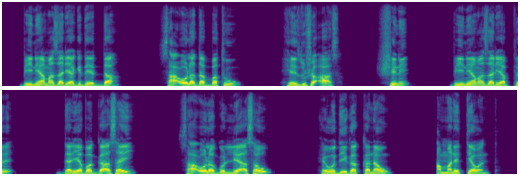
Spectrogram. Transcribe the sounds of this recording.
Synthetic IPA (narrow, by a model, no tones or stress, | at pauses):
biːnɪjaːmɐzɐɾɪjaːɡɪd̪e̞ːd̪ːɐ | saːʔoːlɐd̪ɐbːɐt̪uː | he̞ːzʊʃ̬ɐʔaːsɐ̥ | ʃɪn | biːnɪjaːmɐzɐɾɪjaːpːɛ | d̪ɐɾɪjaːbɐɡːɐːsɐj | saːʔoːlɐɡɔlːɪjɐːsɐw | hɛwɔd̪iːɡɐkːɐnɐw | ɐmːɐnɛt̪ːɪjaːwɐ̰nt̪ːɐ̥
